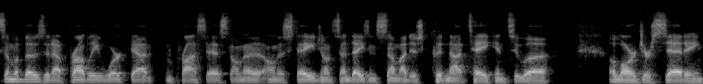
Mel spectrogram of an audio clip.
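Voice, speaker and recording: Against a quiet background, a man talks at a fairly quick pace and a fairly low pitch. He has an ordinary speaking voice with fairly even intonation. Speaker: minister. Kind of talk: casual interview, personal testimony.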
